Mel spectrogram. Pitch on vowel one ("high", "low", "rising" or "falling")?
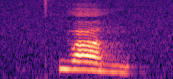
falling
